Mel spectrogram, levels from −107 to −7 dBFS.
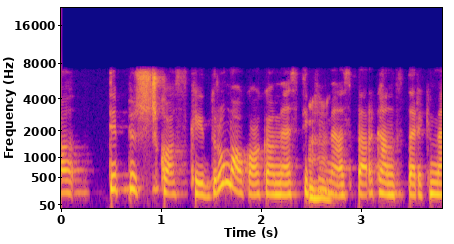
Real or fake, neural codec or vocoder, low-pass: real; none; 7.2 kHz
